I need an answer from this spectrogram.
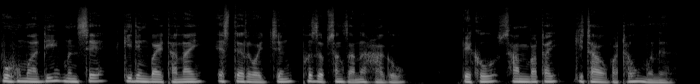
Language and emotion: Bodo, fearful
